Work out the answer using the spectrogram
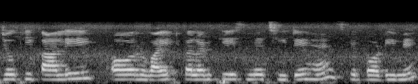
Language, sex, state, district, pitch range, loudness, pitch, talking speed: Hindi, female, Chhattisgarh, Bilaspur, 220-235 Hz, -15 LUFS, 230 Hz, 185 wpm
